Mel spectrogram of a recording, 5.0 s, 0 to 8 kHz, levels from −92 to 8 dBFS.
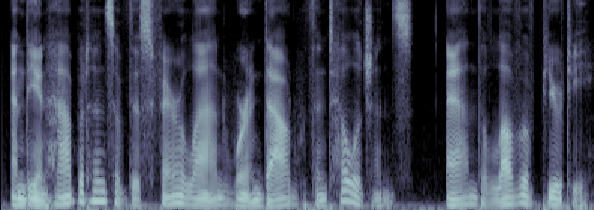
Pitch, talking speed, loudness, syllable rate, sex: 90 Hz, 195 wpm, -21 LUFS, 6.0 syllables/s, male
